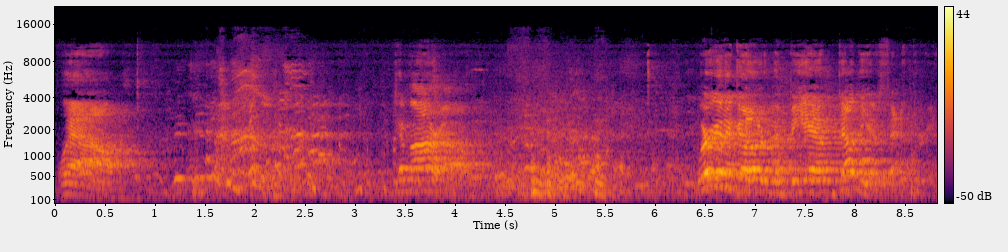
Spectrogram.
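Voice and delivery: put-on low, halting old Southern drawl; unhurried old Southern man; Jim Spencer, slow drawl. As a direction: answer slowly with long gaps, quietly. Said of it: "And he goes".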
